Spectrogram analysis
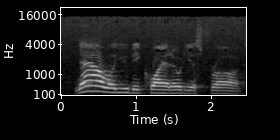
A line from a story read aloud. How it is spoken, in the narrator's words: said she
